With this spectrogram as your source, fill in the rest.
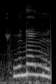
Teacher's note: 수 있습니다 예를 들면 소나무 같은 단어는 솔과 나무가 합쳐진 단어거든요 근데 솔 받침에 있던 ㄹ이 탈락을 했죠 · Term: 자음 탈락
